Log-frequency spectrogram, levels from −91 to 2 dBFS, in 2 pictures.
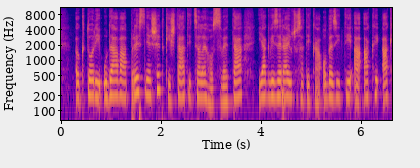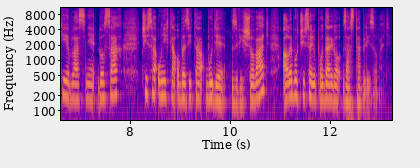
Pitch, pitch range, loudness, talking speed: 185 Hz, 170-195 Hz, -27 LUFS, 150 wpm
